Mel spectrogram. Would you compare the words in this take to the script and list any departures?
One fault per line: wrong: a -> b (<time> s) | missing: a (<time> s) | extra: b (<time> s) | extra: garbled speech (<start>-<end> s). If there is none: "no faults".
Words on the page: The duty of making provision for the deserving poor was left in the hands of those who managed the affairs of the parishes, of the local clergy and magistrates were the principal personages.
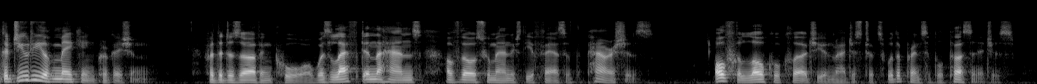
no faults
